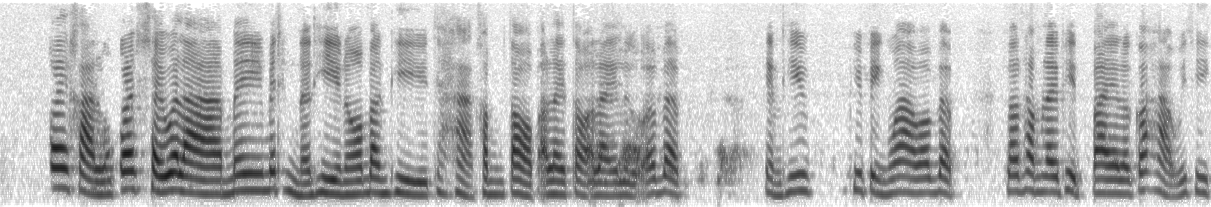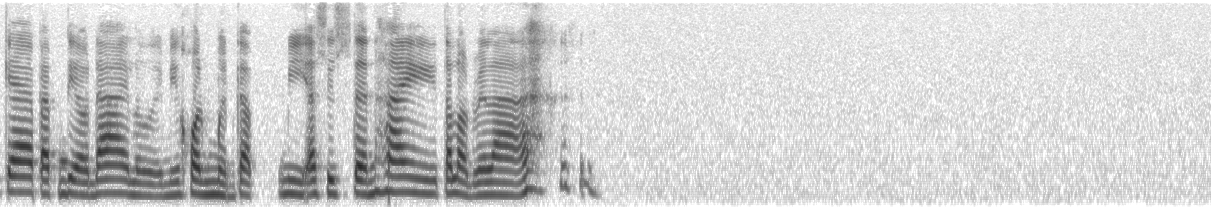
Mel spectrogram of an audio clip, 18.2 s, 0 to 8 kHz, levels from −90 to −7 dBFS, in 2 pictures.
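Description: Speech with three bursts of echo leak, at 4.41–4.96 s, 5.12–5.65 s and 6.24–6.51 s: a copy of the voice trailing 293 ms behind, first around 10 dB down, then roughly 15 dB, then barely audible. The likely cause is a far-end loudspeaker whose echo canceller let its microphone pickup through. On a spectrogram, which shows no energy above 8 kHz from the call's microphone processing, each burst appears as faint, shifted harmonic traces behind the originals.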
